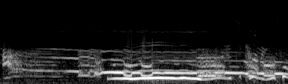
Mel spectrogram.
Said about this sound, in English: Aunt Maud, Harold and I stood imprisoned in Winey Kimone's dressing room while the beast of Puddlethorpe Hall howled and scratched at the door.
